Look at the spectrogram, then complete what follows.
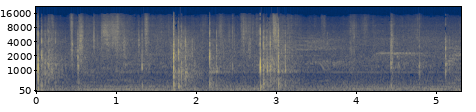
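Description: Paddleball rally: solid paddles smacking the ball and the ball cracking off the concrete wall, a few sharp hits in the first three seconds, the loudest about three seconds in, then the rally ends.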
